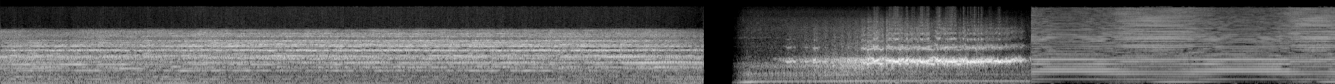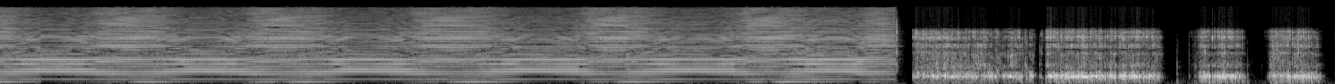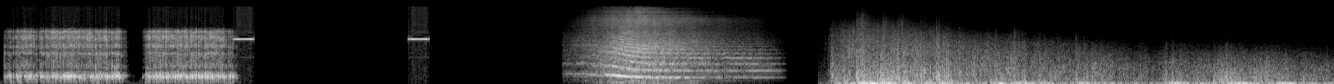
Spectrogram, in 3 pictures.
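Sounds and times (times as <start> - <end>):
sawmill saw whining: 0.0 - 22.4
electric shaver buzzing: 10.3 - 22.4
sipping through a straw: 22.5 - 29.2.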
